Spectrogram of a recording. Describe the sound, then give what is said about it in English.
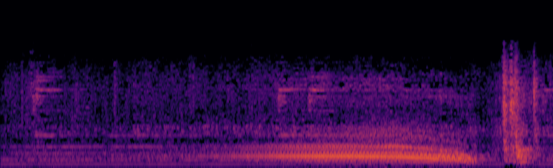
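A car engine rumbles as the car drives up to a waterfront dock, swells to a steady drone, then winds down as the vehicle rolls to a stop, followed by a sharp car door slam. “Hey, why don't you drive us right into that drink and be done with it?”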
